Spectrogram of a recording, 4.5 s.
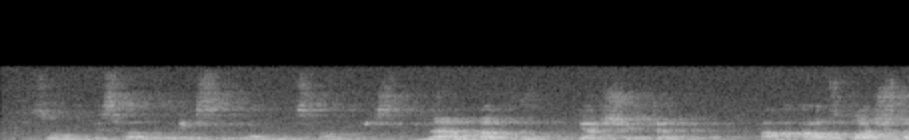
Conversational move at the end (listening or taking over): listening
